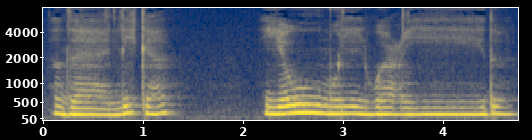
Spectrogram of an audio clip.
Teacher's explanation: دال پر رکیں گے تو دال پر قلقلہ ہوگا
